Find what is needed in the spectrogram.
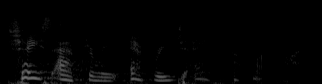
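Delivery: whispered, breathy and intimate. Acted. Preacher whispering the psalm to the congregation, hushed. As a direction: breathe the psalm line as a secret.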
